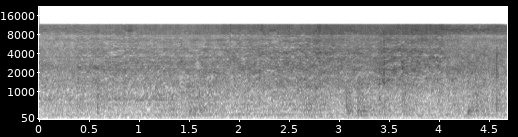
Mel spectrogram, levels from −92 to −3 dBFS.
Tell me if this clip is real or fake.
fake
